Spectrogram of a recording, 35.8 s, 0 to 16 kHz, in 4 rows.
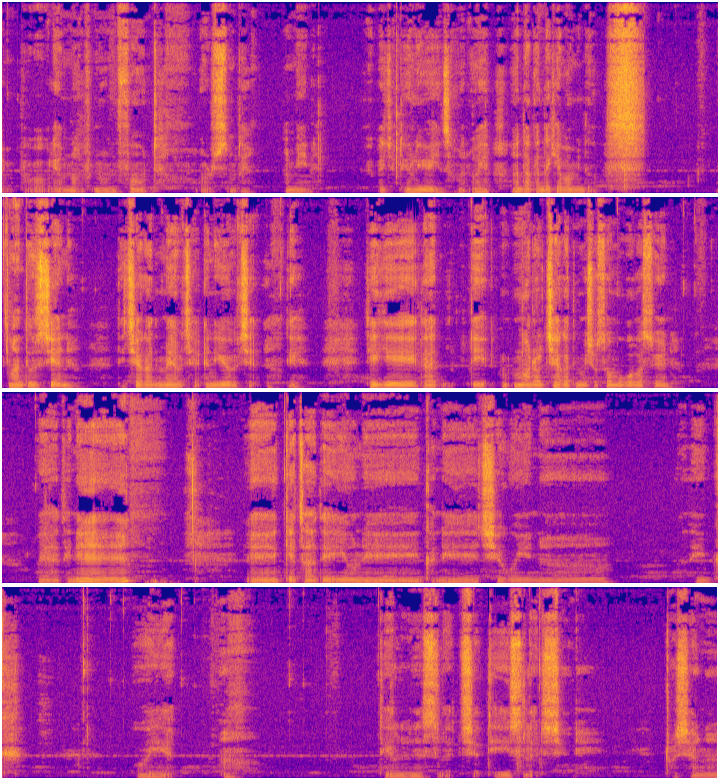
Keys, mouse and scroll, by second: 0.2 click, 6.8 click, 8.2 click, 10.1 click, 11.1 click, 12.2 click, 12.5 click, 15.3 click, 16.7 click, 18.4 click, 19.3-19.8 scroll down 2, 20.6-21.1 scroll up 3, 21.1-21.5 scroll up 1, 21.5 middle click, 28.3 click, 29.1 click, 30.6 click, 31.6 click, 32.8 shift+click, 33.7 middle click.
